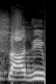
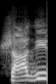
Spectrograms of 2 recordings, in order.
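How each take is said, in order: First: The word is said the plain village way. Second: The word is said the careful Urdu way. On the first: This is how a village person would say it. "गांव का आदमी शादी बोलेगा" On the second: A village person could not say it this way. "शादी नहीं बोल सकता"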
